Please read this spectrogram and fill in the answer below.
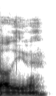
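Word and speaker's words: A11even: So it has the A, then the number 11, but it's pronounced All Even.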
